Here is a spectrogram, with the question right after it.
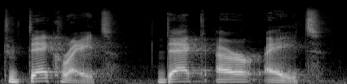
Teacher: vous avez votre accent tonique sur la première syllabe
